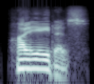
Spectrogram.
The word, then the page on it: hiatus: American English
